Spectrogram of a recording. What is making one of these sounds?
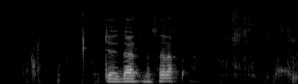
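Crispy food crunches loudly close to a microphone as a young man bites.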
